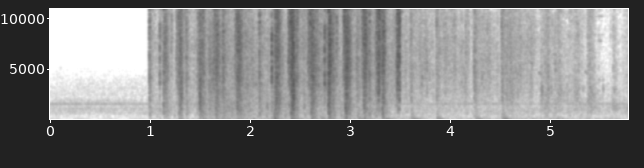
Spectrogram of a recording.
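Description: Wooden building pieces clatter rapidly into place.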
